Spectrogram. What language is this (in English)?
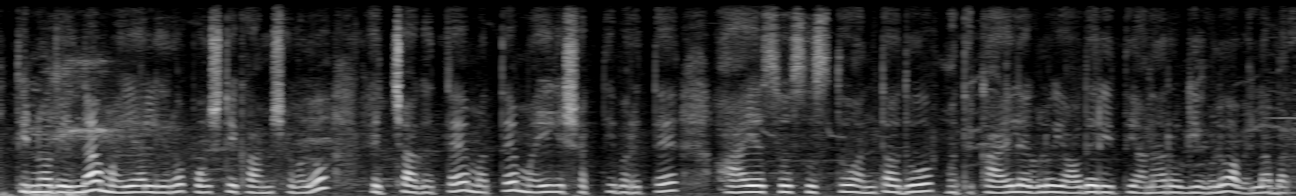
Kannada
